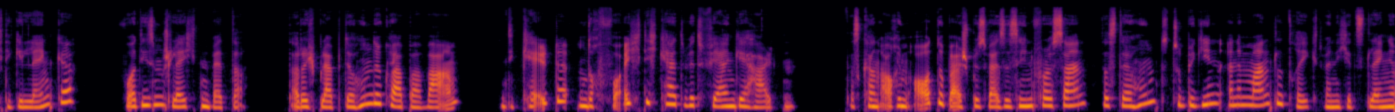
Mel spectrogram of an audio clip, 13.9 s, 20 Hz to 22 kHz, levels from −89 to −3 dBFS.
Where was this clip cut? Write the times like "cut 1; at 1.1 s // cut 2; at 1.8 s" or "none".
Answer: cut 1; at 11.0 s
